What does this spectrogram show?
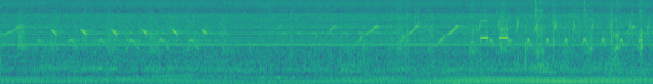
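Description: Small birds chirping with short rising and falling calls, over a low steady drone that grows louder about four seconds in.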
